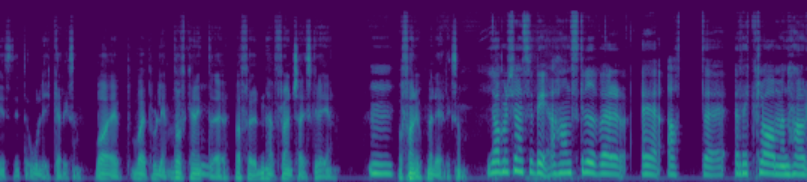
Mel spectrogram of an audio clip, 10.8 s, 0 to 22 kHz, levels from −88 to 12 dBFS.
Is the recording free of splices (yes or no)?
yes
